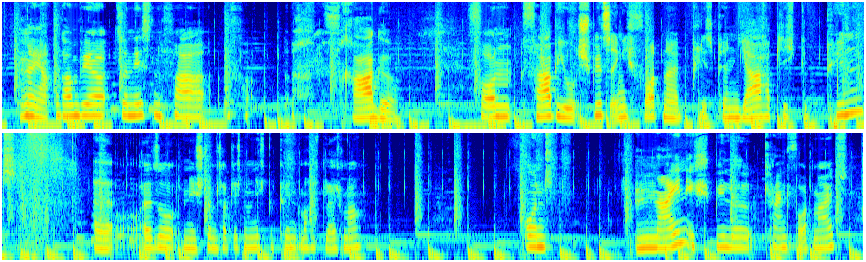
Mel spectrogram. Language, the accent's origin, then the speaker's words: German; Bremen, Germany; Also, ich komme aus Bremen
